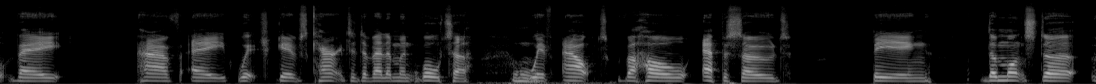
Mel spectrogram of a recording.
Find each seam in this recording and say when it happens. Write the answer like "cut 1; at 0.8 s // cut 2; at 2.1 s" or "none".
cut 1; at 2.3 s // cut 2; at 4.1 s // cut 3; at 9.7 s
